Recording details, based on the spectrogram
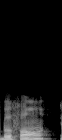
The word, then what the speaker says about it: Buffon: That, by the way, I've never heard this man's name, this Count Buffon.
